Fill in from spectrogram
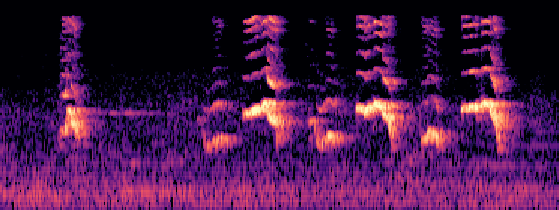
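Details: Pet white-faced cockatiel swinging on a homemade perch inside a small crate, singing cheerfully with spread wings; five or six loud, clear whistled phrases, several rising then dropping, come roughly every half second after a brief single opening note.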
